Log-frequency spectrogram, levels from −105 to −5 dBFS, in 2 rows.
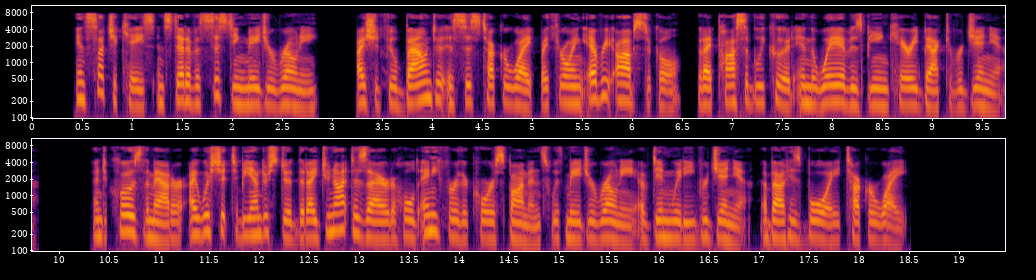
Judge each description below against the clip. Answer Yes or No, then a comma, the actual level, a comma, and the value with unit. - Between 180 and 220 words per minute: Yes, fast, 205 wpm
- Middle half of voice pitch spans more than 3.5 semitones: No, narrow, 2.6 semitones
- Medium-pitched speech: Yes, medium, 175 Hz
